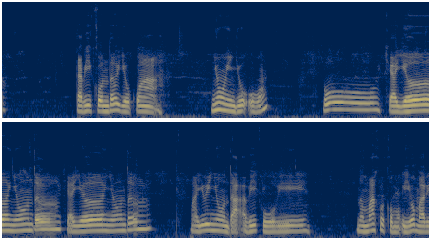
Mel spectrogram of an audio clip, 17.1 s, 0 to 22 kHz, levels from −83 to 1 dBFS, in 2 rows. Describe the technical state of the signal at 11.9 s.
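At 11.9 s the speech signal is intact, with no technical fault present at that moment.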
